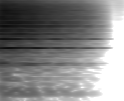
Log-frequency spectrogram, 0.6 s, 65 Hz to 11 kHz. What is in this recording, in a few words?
Crash 2, drum machine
